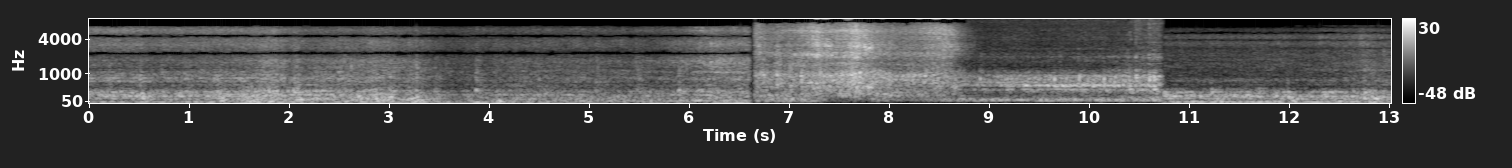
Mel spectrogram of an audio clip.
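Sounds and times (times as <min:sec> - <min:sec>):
train wheels rumbling on rails: 0:00.0 - 0:10.8.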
